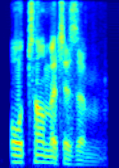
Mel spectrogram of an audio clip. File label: "automatism", British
